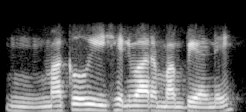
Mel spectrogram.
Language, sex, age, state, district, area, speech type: Telugu, male, 18-30, Telangana, Ranga Reddy, urban, conversation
